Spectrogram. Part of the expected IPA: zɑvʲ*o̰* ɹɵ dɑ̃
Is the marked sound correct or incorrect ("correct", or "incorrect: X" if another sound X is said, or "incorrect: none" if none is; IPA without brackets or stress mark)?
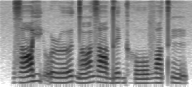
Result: correct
